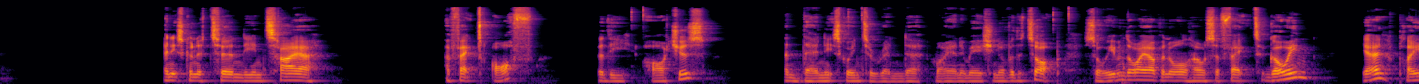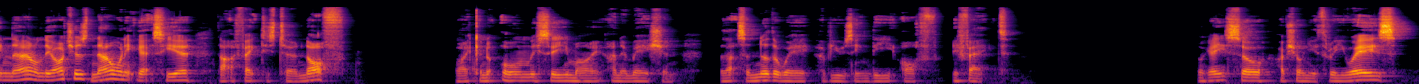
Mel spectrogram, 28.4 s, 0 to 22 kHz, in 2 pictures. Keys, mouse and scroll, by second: 6.3 click, 8.5 click, 10.5 click.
